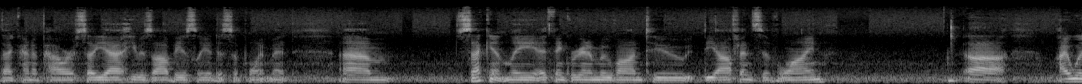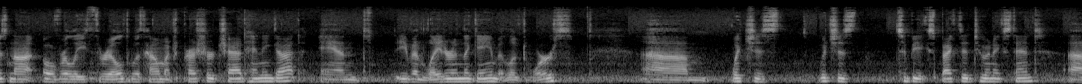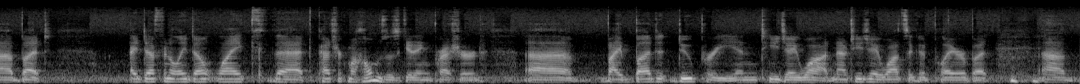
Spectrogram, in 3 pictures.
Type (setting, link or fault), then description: fault, background noise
